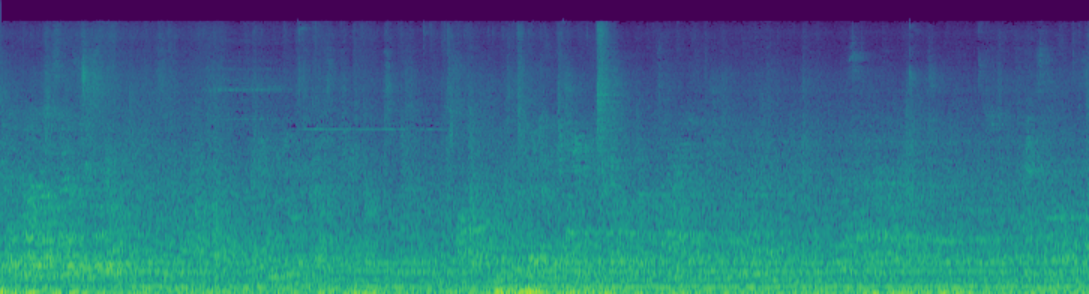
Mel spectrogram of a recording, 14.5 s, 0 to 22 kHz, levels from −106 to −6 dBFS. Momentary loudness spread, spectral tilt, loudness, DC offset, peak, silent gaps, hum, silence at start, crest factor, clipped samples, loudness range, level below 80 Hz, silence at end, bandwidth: 4 LU; -6 dB/octave; -35 LUFS; under 0.1%; -14 dBFS; none; none; 0 s; 16 dB; under 0.1%; 2 LU; -36 dBFS; 0 s; 16 kHz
